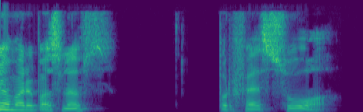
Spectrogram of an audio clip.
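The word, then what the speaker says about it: Professor: फिर है हमारे पास लफ्ज प्रोफेसोआ। प्रोफेसोआ, जिसको इंग्लिश में प्रोफेसर या उर्दू में भी प्रोफेसर ही कहते हैं।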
